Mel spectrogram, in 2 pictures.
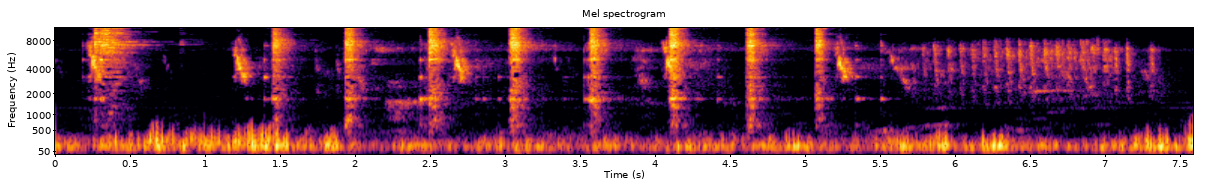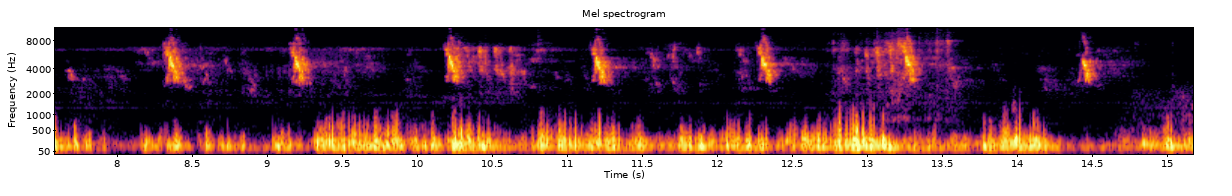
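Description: A bird chirping over and over in short, high, downward-sweeping chirps, about two a second at first and more scattered after about five seconds, over a low, uneven rumble.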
